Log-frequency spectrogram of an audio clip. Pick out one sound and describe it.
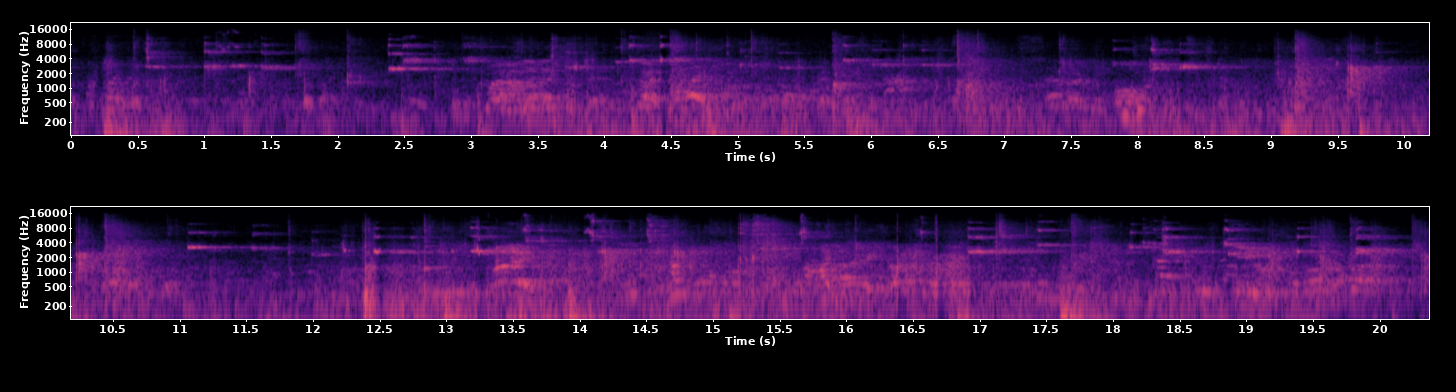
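Shuttlecocks are struck with sharp pops of badminton rackets in a large echoing hall.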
